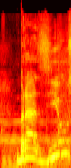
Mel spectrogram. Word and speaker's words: Brasil: Então, por que que apesar do som de Z, como a senhora acabou de falar, Brasil se escreve com S e não com o próprio Z?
